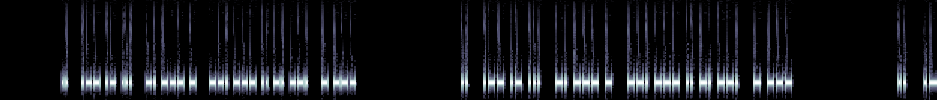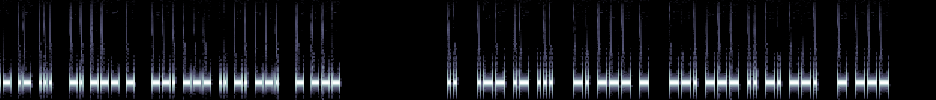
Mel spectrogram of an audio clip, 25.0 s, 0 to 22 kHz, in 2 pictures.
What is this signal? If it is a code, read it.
Morse code, heard as a keyed tone, about 38 wpm, 700 Hz. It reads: I WAS NOT GOING TO I WAS NOT GOING TO I WAS NOT GOING TO I WAS NOT GOING TO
